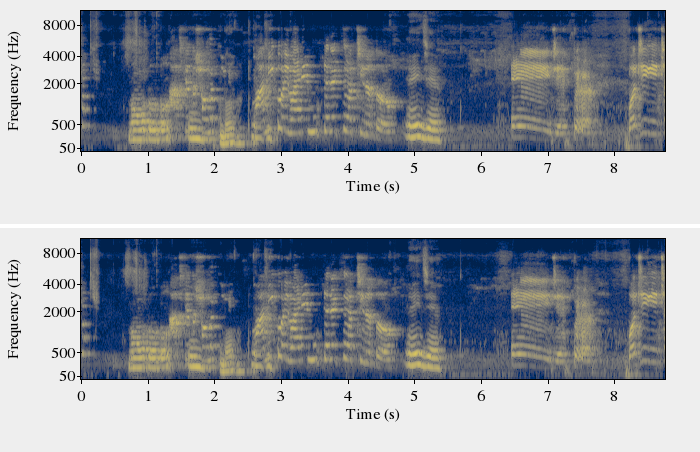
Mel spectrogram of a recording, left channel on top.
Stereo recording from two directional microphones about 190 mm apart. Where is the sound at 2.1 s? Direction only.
60° left (ahead or behind).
